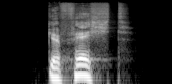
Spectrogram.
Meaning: 1. combat, action, enemy contact 2. fight, encounter, a skirmish or a segment of a battle
- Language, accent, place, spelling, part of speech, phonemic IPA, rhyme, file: German, Germany, Berlin, Gefecht, noun, /ɡəˈfɛçt/, -ɛçt, De-Gefecht.ogg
